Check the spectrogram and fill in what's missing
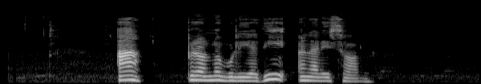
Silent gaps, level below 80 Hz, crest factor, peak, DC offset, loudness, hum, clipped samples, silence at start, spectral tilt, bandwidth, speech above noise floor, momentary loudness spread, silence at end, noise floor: none; -74 dBFS; 22 dB; -2 dBFS; under 0.1%; -21 LUFS; none; under 0.1%; 1.15 s; -5.5 dB/octave; 10.5 kHz; 43 dB; 15 LU; 1.1 s; -64 dBFS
